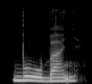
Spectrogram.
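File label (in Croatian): "bubanj", Croatian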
